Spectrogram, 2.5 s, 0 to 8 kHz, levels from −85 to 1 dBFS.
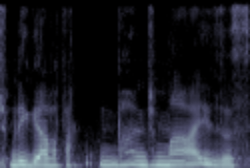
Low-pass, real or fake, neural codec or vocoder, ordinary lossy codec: none; fake; codec, 16 kHz, 8 kbps, FunCodec, trained on LibriTTS, 25 frames a second; none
